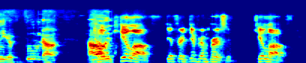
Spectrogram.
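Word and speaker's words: כלאב: Kilav, not Kolev. Okay, it's a Kilav. different spell. Spelled differently, and it's pronounced differently.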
